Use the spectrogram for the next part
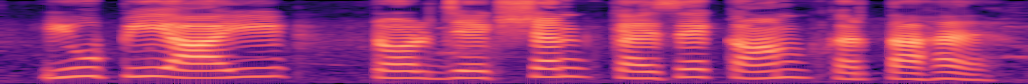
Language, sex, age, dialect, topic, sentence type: Hindi, female, 31-35, Hindustani Malvi Khadi Boli, banking, question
